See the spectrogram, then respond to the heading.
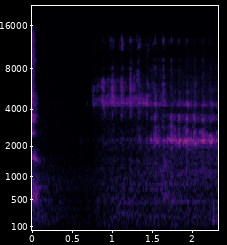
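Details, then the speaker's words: Smail switch motor (model railway switch machine with decoder) just factory reset, address set to 1 and triggered: brief high-pitched whir with light ratcheting buzz, steady and smooth through the throw; normal operation. "you go now the smell switch motor has been successfully factory reset it"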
